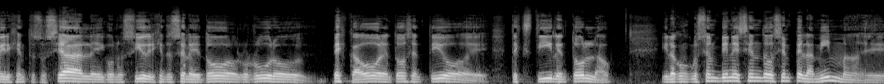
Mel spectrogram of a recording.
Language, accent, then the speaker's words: Spanish; Los Molles, Valparaíso, Chile; porque soy de los Molles, porque soy presidente de la Junta de Vecinos nomás.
